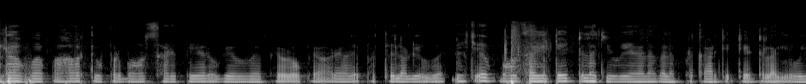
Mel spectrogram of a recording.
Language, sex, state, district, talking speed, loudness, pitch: Hindi, male, Bihar, Saharsa, 235 wpm, -26 LUFS, 130 Hz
